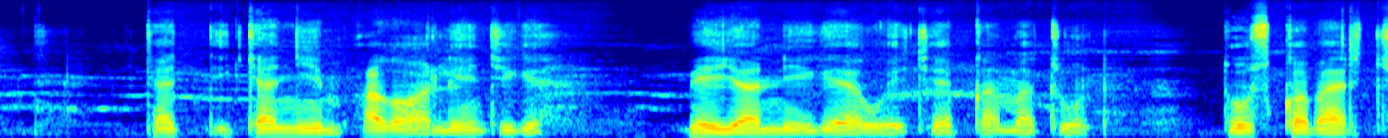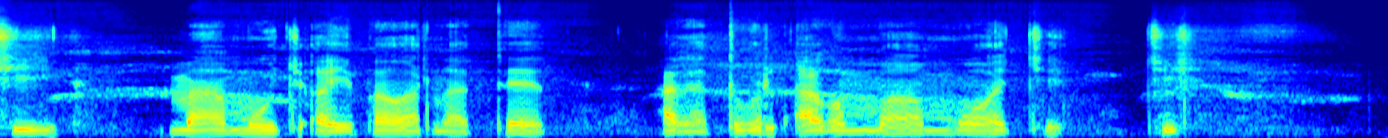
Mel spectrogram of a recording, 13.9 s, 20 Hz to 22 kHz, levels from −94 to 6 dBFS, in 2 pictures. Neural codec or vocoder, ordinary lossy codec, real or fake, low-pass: vocoder, 44.1 kHz, 128 mel bands, Pupu-Vocoder; none; fake; none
